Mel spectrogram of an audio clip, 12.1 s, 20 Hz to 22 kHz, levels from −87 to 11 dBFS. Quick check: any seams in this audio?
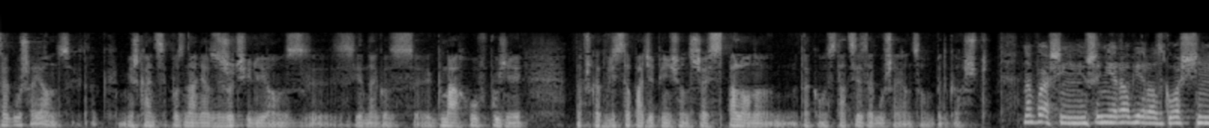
no; 0 cuts

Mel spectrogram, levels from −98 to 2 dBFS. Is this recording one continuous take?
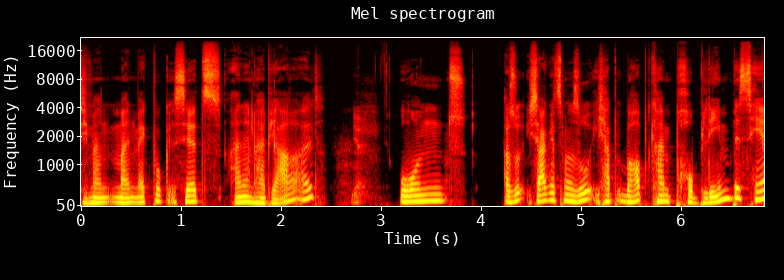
yes; 0 cuts

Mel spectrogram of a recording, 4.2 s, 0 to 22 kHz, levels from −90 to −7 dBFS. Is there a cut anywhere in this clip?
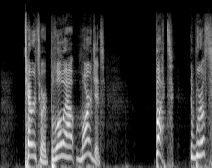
no; 0 cuts

